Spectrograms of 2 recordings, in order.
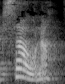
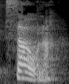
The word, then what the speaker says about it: sauna: Are you pronouncing the word sauna correctly in Finnish? It is sauna, not sauna or sauna.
